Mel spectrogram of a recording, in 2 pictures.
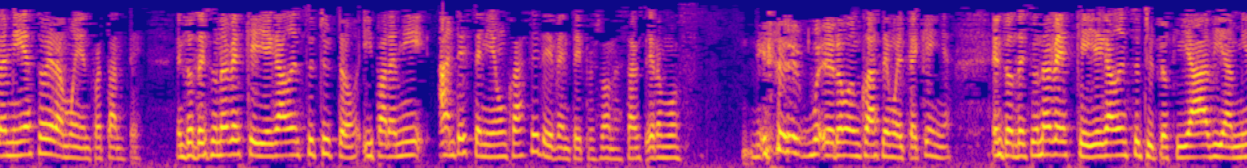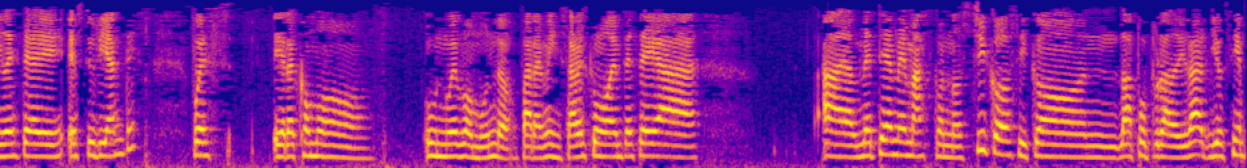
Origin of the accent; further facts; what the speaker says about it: Colorado, United States; Spanish is a second language; Pues ya se va a notar cuando hablo. Soy de los Estados Unidos, un sitio se llama Colorado. Nosotros decimos Colorado, pero sí, ¿verdad? Entonces, yo nací en una familia, bueno, más o menos católica. Mi padre era protestante, no practicante.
